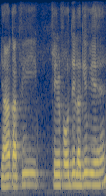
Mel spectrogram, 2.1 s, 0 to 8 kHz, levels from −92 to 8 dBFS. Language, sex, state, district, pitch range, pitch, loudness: Hindi, male, Maharashtra, Gondia, 165-180 Hz, 175 Hz, -15 LUFS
